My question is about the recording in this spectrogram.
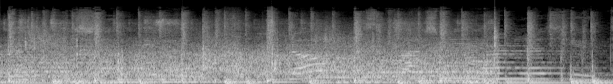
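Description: Loud music soundtrack with a steady beat; its dense, noisy texture thins out about five seconds in.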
